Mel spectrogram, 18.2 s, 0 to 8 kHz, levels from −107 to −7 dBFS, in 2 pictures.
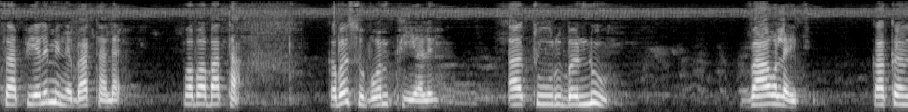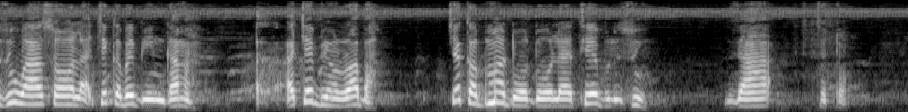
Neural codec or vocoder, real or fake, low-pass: codec, 16 kHz, 16 kbps, FreqCodec, larger model; fake; 7.2 kHz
